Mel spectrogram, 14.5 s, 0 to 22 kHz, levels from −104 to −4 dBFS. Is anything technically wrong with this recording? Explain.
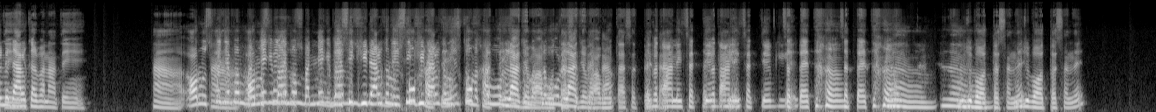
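Yes, two faults are audible.

A doubled audio track runs throughout. A second full-band copy trails roughly 0.7 s behind at about equal level, with no decay or room colour, likely from a second, slower capture path.

An adaptive stream drops to a lower bitrate from 2.42 s to the end. The connection slowed, and codec artefacts rise abruptly with no gap. The change fits a fall from around 64 to 16 kbit/s.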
